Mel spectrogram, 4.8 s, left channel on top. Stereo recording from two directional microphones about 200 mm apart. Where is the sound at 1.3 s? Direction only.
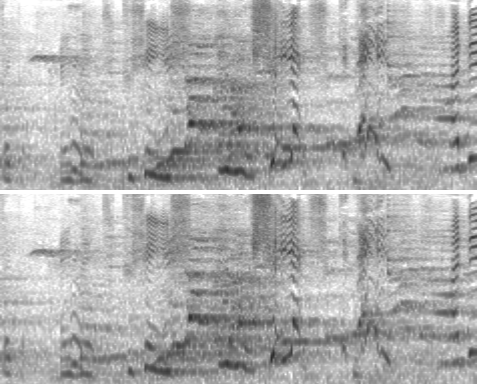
10° right (ahead or behind).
